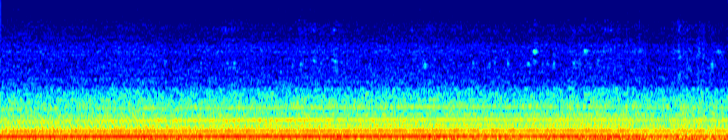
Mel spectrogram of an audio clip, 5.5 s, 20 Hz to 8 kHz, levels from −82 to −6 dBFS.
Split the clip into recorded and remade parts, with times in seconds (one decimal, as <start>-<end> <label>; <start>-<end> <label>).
0.0-5.5 recorded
